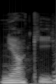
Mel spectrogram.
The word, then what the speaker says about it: gnocchi: Spinach and basil pesto gnocchi. How do you say that? Gnocchi? – Gnocchi.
